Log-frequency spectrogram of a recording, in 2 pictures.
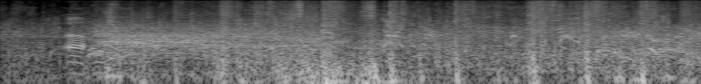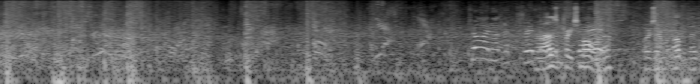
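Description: Blades slash and thud into flesh in a fierce melee.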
